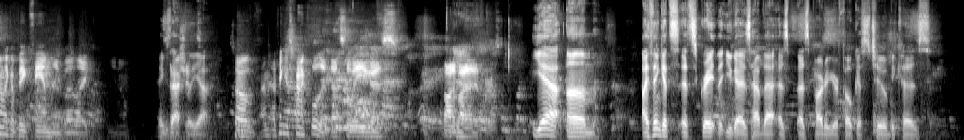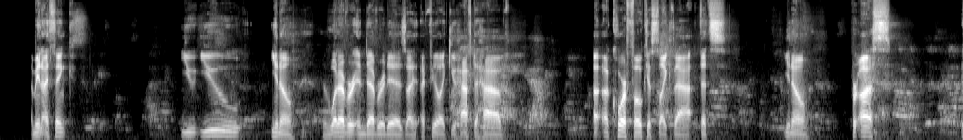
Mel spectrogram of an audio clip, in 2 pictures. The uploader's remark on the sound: Live! From Eagle Rock Brewery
